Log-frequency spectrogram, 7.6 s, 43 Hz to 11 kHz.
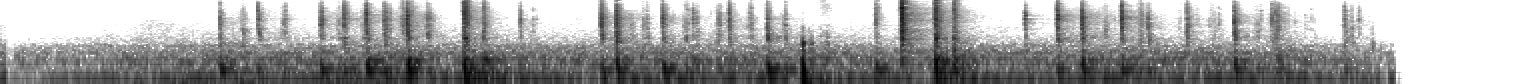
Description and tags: The sound of someone keying the computer’s keyboard. It has been recorded with the Zoom Handy Recorder H2 very closely to the sound source. It has been recorded in the 54.009 room of the Tallers building in the Pompeu Fabra University, Barcelona. Edited with Audacity by adding a fade-in and a fade-out.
